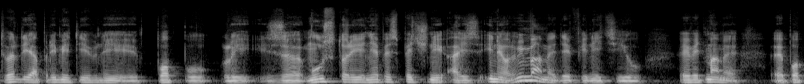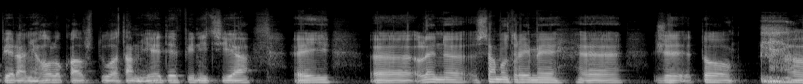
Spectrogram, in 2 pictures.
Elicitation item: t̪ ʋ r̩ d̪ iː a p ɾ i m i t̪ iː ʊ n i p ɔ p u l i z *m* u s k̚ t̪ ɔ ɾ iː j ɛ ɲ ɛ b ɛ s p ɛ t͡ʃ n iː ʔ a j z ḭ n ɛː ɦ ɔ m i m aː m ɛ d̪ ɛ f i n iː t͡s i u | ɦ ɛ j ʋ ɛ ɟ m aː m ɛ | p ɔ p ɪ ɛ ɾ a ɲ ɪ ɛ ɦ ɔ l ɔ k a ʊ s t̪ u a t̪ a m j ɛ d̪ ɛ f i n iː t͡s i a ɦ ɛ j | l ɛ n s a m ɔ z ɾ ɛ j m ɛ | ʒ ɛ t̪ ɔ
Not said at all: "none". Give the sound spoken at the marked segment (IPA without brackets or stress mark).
m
